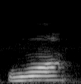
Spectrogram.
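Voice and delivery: "wo" held high and level, loud; sustained high, even "wo"; first tone. Shown as a demonstration. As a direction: hold "wo" at the top of your pitch. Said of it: "The first tone is high pitch".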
